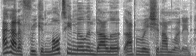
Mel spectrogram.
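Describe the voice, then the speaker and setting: Urban-fiction female hustler read by a woman, American, sharp-tongued, fearless, scornful and commanding. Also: lowish voice, expressive, fast, natural voice. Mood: threatening. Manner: scornful, bossy, blunt.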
